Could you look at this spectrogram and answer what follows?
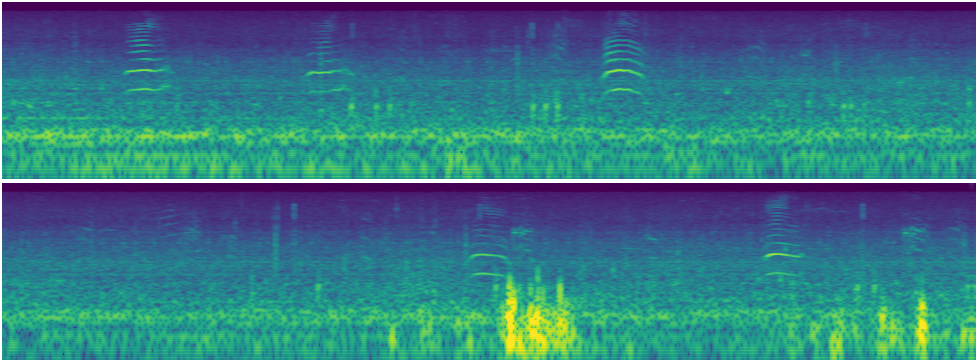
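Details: One-legged laughing gull calling in the United States: scattered nasal, harmonic cries at irregular intervals, several quieter, over a constant low rumble, with a loud low thumping noise near the end.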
